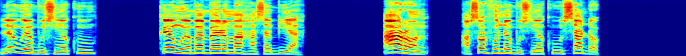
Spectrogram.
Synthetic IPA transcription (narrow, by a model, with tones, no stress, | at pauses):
le˦wi˨æ˨bu˨su˨a˨kʰu˦ | kʰe˦mũ˨ɛ˨ba˦bɛ˦ɾɪ˦mã˦ɦa˨sa˨bi˦a˨ | a˦ɾɔ̃˨n | a̰˨sɔ˦fʊ˦nã˦bu˨su˨a˨kʰu˦sa˦dɔ˨k̚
